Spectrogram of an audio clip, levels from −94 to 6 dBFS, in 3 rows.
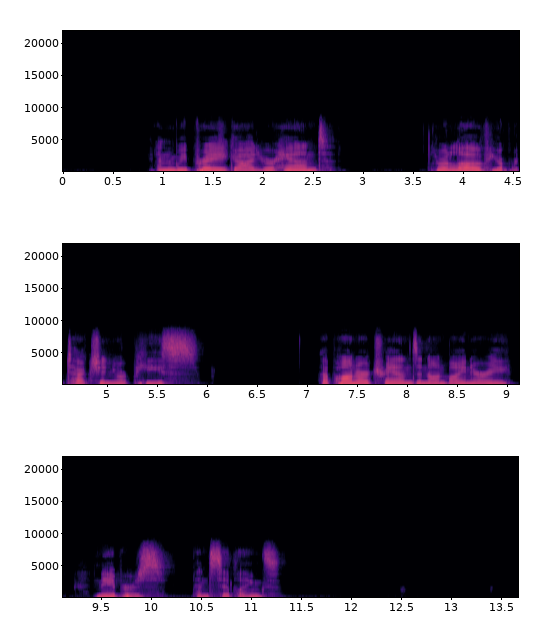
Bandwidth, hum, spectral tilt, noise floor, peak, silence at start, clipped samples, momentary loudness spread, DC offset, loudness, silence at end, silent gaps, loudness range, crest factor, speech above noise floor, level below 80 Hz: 9 kHz; none; -5.5 dB/octave; under -90 dBFS; -22 dBFS; 0.95 s; under 0.1%; 12 LU; under 0.1%; -42 LUFS; 2.4 s; 6.53-6.58 s; 5 LU; 22 dB; over 49 dB; -60 dBFS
